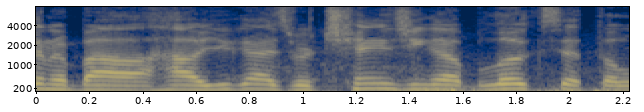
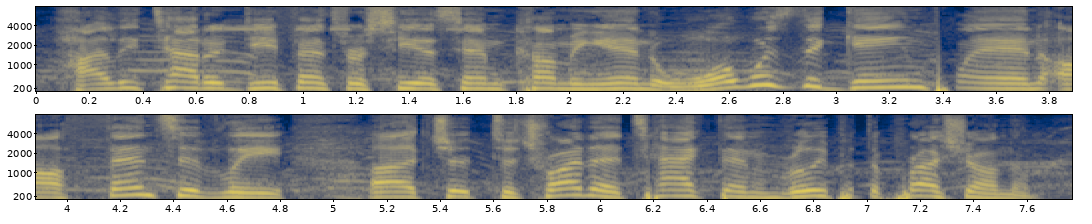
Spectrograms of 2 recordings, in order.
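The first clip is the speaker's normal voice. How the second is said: loud sideline interview over crowd; breathless sideline reporter; 10 semitones higher, 19 dB louder than usual. Real, not acted. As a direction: shout it over the stadium noise.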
